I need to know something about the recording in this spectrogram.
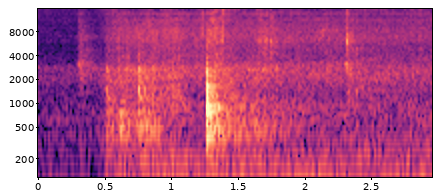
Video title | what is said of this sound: బొరుగు ముద్దలు recipe// borugu muddalu recipe//మరమరాలు ఉండలు తయారీ విధానం//Kavya nagella.. | ఇది బాగా ఉంటంది అట్లా కొడితే సౌండ్ వస్తుంది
